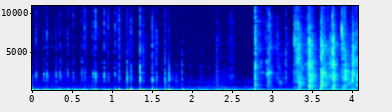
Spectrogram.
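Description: A clear plastic water bottle with its cap on, hollow and mostly empty with a little water inside, is held in the hands and tapped and squeezed with the fingertips. Rapid soft, low, hollow taps come first, then brighter crinkling crackles as the thin plastic is squeezed.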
